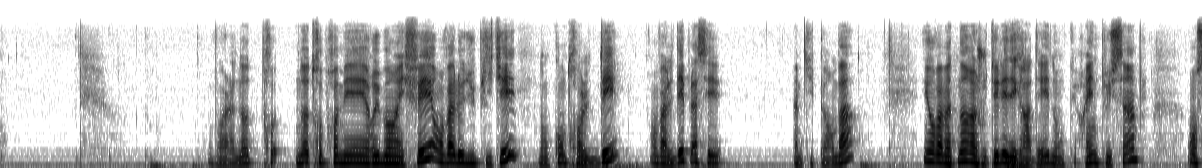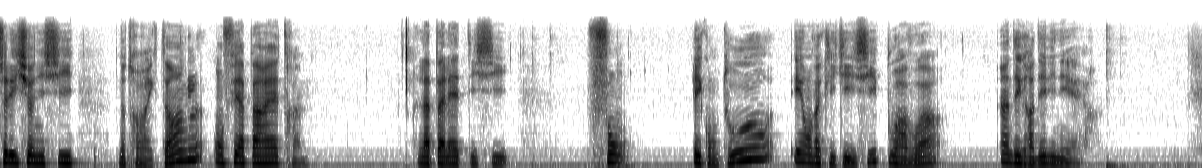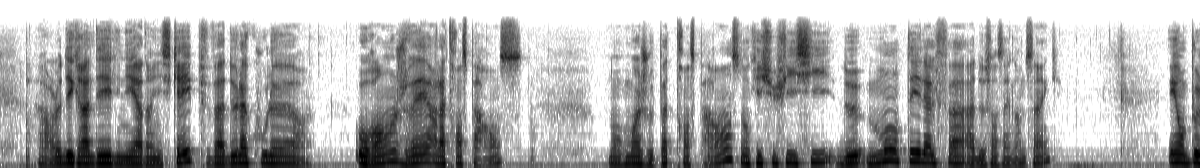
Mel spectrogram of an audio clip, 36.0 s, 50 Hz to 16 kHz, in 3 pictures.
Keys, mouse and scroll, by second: 0.1 click, 1.2 click, 2.1-3.3 drag, 6.1 ctrl+d, 6.8-8.7 ctrl+drag, 9.0 ctrl+click, 11.1 click, 17.4 click, 23.2 click, 25.7 click, 27.2 click, 28.9 click, 32.9-34.7 drag.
